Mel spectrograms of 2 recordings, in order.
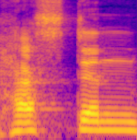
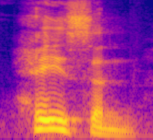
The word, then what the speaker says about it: hasten: 5 নম্বরে আছে হেইসেন, বানানটা হলো HASTEN, কিন্তু হ্যাস্টেন বলা যাবে না, বলতে হবে হেইসেন, একটু তাড়াতাড়ি করা।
